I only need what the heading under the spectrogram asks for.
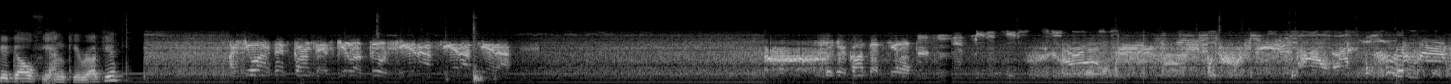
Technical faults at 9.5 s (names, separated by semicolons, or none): lost LE Audio frames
